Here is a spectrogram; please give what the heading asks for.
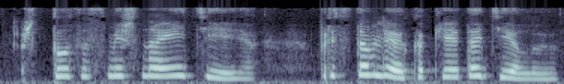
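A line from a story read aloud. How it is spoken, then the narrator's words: Laughing young woman. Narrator (Russian): засмеялась девушка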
